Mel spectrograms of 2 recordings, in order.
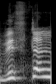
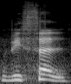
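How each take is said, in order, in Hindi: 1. यह शब्द t की आवाज़ के साथ बोला जाता है। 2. यह शब्द बिना t की आवाज़ के बोला जाता है। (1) "अब हम ऐसे विस्टल नहीं पढ़ते" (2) "तो हम इस टी को साइलेंट कर देंगे"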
